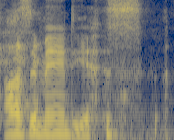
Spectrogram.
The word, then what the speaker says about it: Ozymandias: Ozymandias. Ozymandias?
